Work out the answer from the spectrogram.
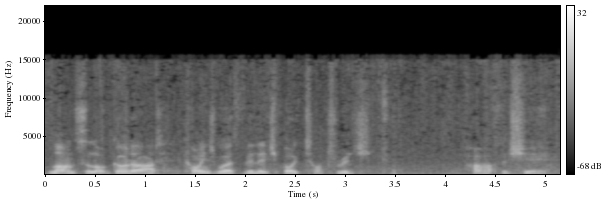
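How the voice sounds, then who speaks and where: An actor playing an earnest, weary Tudor coroner in a radio drama, speaking formally and gravely. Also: male voice, medium pitch, lively intonation, a little slow, slight background noise, lightly acted, rough recording. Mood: grave, worried.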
